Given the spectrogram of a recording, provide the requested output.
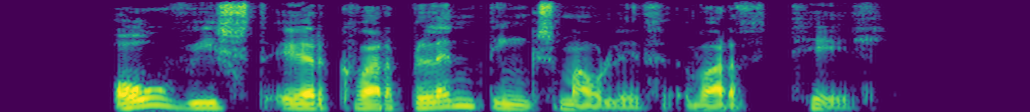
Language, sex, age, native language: Icelandic, male, 40-49, Icelandic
